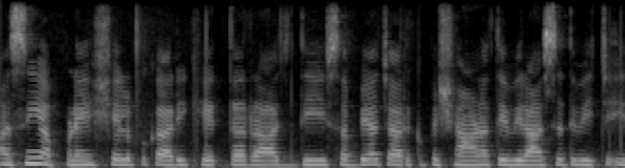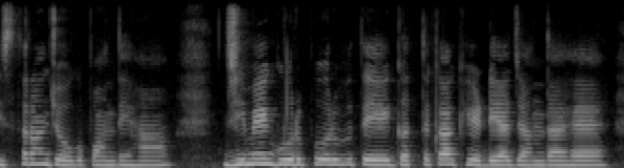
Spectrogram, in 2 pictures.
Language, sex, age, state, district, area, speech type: Punjabi, female, 30-45, Punjab, Rupnagar, rural, spontaneous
